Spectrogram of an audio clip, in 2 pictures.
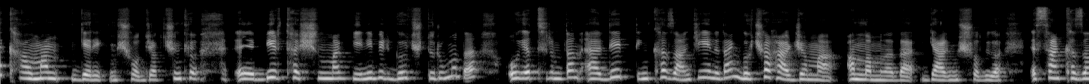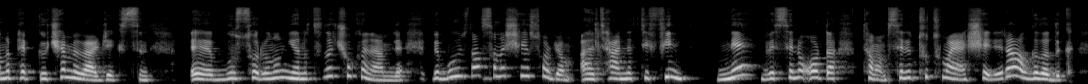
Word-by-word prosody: kalman 275 0 +3
gerekmiş 205 -1 -1
olacak. 210 0 -3
Çünkü, 265 +3 -2 0.4
eee, 250 -1 +6
bir 315 -1 +4
taşınmak 275 -2 +1
yeni 265 +3 +2
bir 300 - -1
göç 280 +3 -2
durumu 295 +7 -2
da 345 +1 -1 0.3
o 265 - +4
yatırımdan 285 +2 +1
elde 260 +3 +1
ettiğin 340 -7 -1
kazancı 275 -4 -1
yeniden 310 +2 +1
göçe 260 +6 +3
harcama 220 - 0
anlamına 205 -5 +1
da 185 -2 -1
gelmiş 200 +1 0
oluyor. 190 -2 -2 0.2
E, 245 - +1
sen 285 +2 +1
kazanıp 280 +1 +1
hep 290 0 -1
göçe 260 +6 0
mi 295 -6 +3
vereceksin? 205 0 0 0.4
Eee, 235 -2 +4
bu 245 +5 -1
sorunun 280 +2 0
yanıtı 260 0 +2
da 385 - -1
çok 390 -1 -6
önemli 200 - -2 0.3
ve 280 -2 0
bu 350 +4 +2
yüzden 390 +1 -1
sana 390 -1 -5
şeyi 390 0 -3
soracağım: 260 - -3
Alternatifin 275 +4 0 0.2
ne 275 - +5 0.2
ve 260 +3 0
seni 305 +4 -1
orada, 305 -3 +1 0.2
tamam, 220 -7 -3
seni 300 0 -2
tutmayan 305 -8 -1
şeyleri 245 - +1
algıladık, 255 - +2
270 Hz, 150 wpm, -20 LUFS, 235-300 Hz, 0.4 s, eee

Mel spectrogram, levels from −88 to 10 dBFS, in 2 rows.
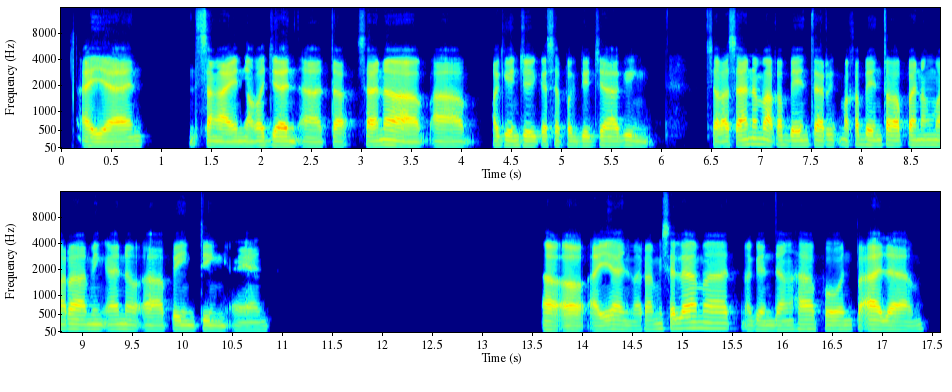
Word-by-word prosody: Ayan, 105 +1 +4 0.6
sang-ayon 110 -1 +3
ako 105 +1 -1
diyan 115 -1 +4
at 100 -1 -1 0.2
sana, 115 +4 +3 0.4
ah, 105 0 -1 0.2
mag-enjoy 115 0 -1
ka 115 - -1
sa - - -6
pag-jo-jogging 110 0 -3 0.6
'tsaka 110 - +1
sana 125 +5 +4
makabenta 125 -3 0
rin 130 - -8
makabenta 125 0 -2
ka 120 - +3
pa 125 - +4
ng 125 0 -6
maraming 120 -1 -2
ano, 120 0 -3
ah, 105 -1 -3
painting, 110 -2 -5
ayan. 95 0 -8 2.8
Oo, 105 0 +2
ayan 115 +1 +1
maraming 115 +5 -6
salamat, 140 +1 0
magandang 110 0 -6
hapon. 115 -1 -4
Paalam. 110 -1 +1
115 Hz, 105 wpm, -26 LUFS, 105-120 Hz, 2.8 s, Ayan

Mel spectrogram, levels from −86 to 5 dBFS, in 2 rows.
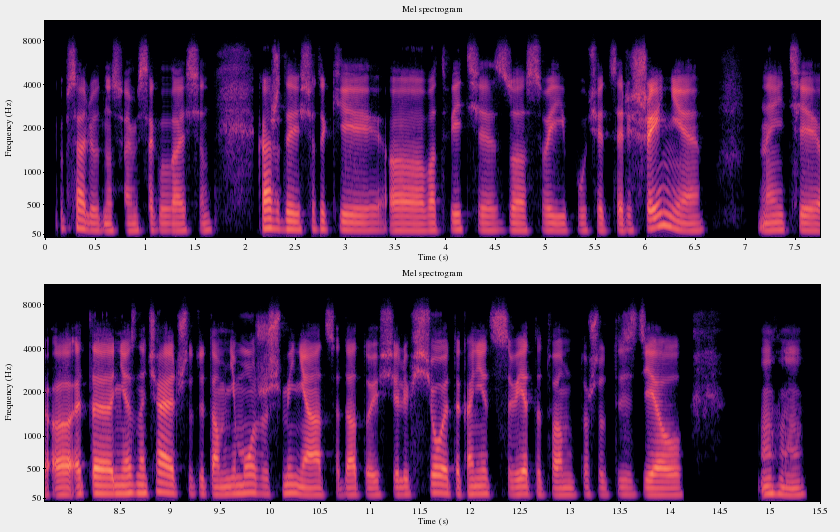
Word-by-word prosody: Абсолютно 115 -6 -2
с 105 - -9
вами 105 0 -4
согласен. 110 0 -3 0.4
Каждый 130 -3 +2
всё-таки, 115 -3 -2
а, 110 0 +1
в 110 - -5
ответе 110 0 -3
за 110 -1 -2
свои, 110 0 -3
получается, 110 0 -5
решения, 115 - +4 0.5
знаете. 110 -1 -1
А 110 +1 +5
это 120 +1 +5
не 125 0 +3
означает, 130 0 +4
что 115 - -7
ты 115 0 -5
там 110 -1 0
не 120 - -1
можешь 125 -3 -1
меняться, 105 -6 +1
да, 105 +2 +1
то 105 0 -5
есть, 105 +1 -4
или 110 +1 -1
всё, 130 +4 +1
это 120 -2 -1
конец 115 0 0
света 110 0 0
т 100 - -25
вам 105 -1 -1
то, 110 +1 -12
что 105 0 -7
ты 110 +1 -12
сделал, 105 -1 +1 0.7
мгм. 110 -3 -3
110 Hz, 150 wpm, -25 LUFS, 105-120 Hz, 0.7 s, А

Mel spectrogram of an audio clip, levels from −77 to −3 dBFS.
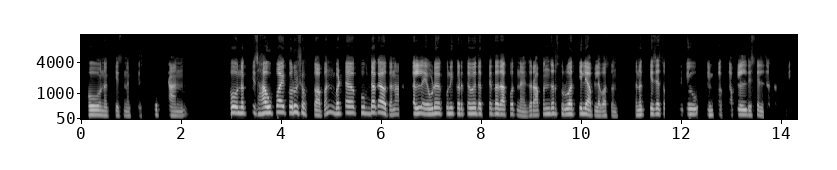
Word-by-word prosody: हो, 140 - +2 0.2
नक्कीच, 125 0 -8
नक्कीच. 115 0 -15 0.2
खूप 145 -1 -10 0.2
छान! 120 -1 0 1.1
हो, 200 -1 +3
नक्कीच 190 -1 -3
हा 180 +3 +6
उपाय 215 +2 +4
करू 210 +2 +2
शकतो 175 -6 -5
आपण, 190 - -2
बट 180 +3 -1
अ, 200 -1 +5
खूपदा 195 +1 +2
काय 200 - +8
होतं 145 -5 +1
ना, 155 - -4
आजकाल 180 +1 +5
एवढं 170 +3 +2
कुणी 180 0 -3
कर्तव्य 175 +1 0
दक्षता 170 +1 -1
दाखवत 155 0 +1
नाही. 115 -1 -4
जर 135 +1 -2
आपण 165 +4 -6
जर 180 -1 -1
सुरुवात 165 0 +2
केली 170 -1 +4
आपल्यापासून, 120 -2 -5
तर 135 +4 -15
नक्कीच 160 +3 -3
याचा 165 0 -1
पॉझिटिव्ह 160 +1 -6 0.2
इम्पॅक्ट 140 +2 -8
आपल्याला 145 -1 +2
दिसेल, 130 - -5
जसं - - -14
तुम्ही - - -20
165 Hz, 170 wpm, -26 LUFS, 145-185 Hz, 1.1 s, काय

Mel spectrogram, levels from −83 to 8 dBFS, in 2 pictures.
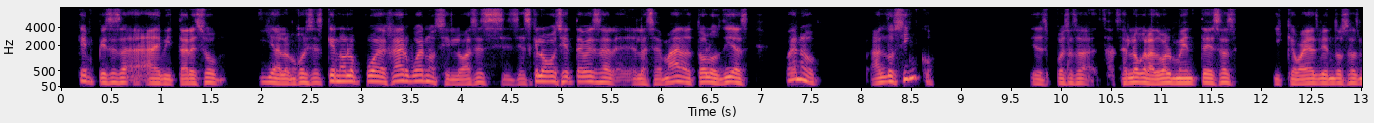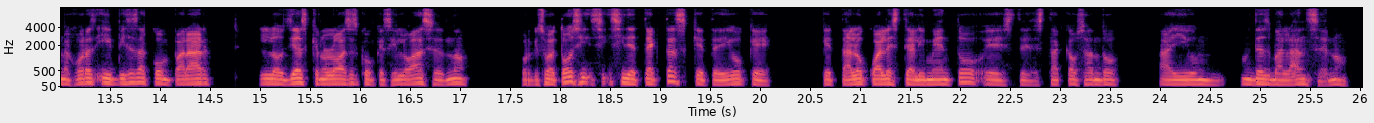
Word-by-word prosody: que 175 - -2
empieces 135 -3 -1
a 140 - -1
a 125 - +5
evitar 120 0 +1
eso. 135 - +1 0.3
Y 140 0 -2
a 125 - +2
lo 120 - +1
mejor 130 +3 0
si - - -3
dices: 135 - -2
"Es - - -32
que 180 - +2
no 170 0 +2
lo 165 -5 +2
puedo 170 0 +2
dejar", 165 +5 +1
bueno, 170 -2 -1
si 115 - -3
lo 110 +1 -2
haces, 130 +4 -2
si 110 -2 0
si 115 +4 -8
es 115 0 0
que - - 0
lo 165 - +4
hago 160 -1 0
7 155 +1 -1
veces 155 -2 +1
en 135 -3 0
en 100 +5 -9
la 120 - -1
semana, 130 +9 +1
o 130 - -1
todos 145 0 +1
los 125 -3 +3
días, 140 -4 +2 0.3
bueno, 200 - 0 0.5
hazlo 145 +7 +1
5. 255 +3 0 0.9
Y 120 - -8
después, 125 +3 -5
o - - -1
sea, 125 0 -1
hacer - - -15
hacerlo 130 +3 +1
gradualmente 130 +1 +4
esas 130 +1 +1 0.3
y 115 -3 -9
que 115 - -5
vayas 120 +2 +3
viendo 125 0 +2
esas 120 +1 -2
mejoras, 120 +3 0
y 130 - +1
empieces 120 +4 -1
a 135 - 0
comparar 115 +1 +1 0.5
los 120 -2 +1
días 130 +2 +5
que 125 - -7
no 115 - +2
lo 115 0 +3
haces, 115 0 0
con 115 -2 -3
que 105 - -5
sí 105 +1 -2
lo 110 +1 -1
haces, 110 -5 +2
¿no? 120 +1 -1 0.5
Porque 105 -1 -7
sobre 115 +1 +2
todo 145 +3 +2
si 140 0 +2
si 130 0 -2
si 130 - +4
detectas 120 +6 +2
que 110 - -2
te 105 - -5
digo, 110 +3 -1
que 95 -4 -3 0.5
que 110 - -2
tal, 105 +2 +1
o 120 - 0
cual, 115 0 +3
este 115 +1 +2
alimento, 110 +5 +1
este, 100 -2 -4
está 90 +3 -4
causando 105 0 -3 0.4
ahí 105 0 -1
un 100 -2 -1
un 115 -2 0
desbalance, 105 -5 0
¿no? 105 -4 -3
120 Hz, 220 wpm, -24 LUFS, 110-135 Hz, 0.9 s, a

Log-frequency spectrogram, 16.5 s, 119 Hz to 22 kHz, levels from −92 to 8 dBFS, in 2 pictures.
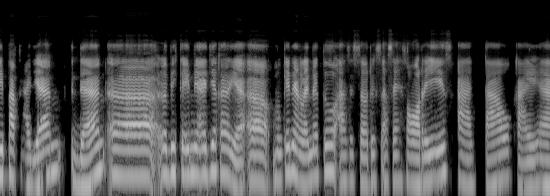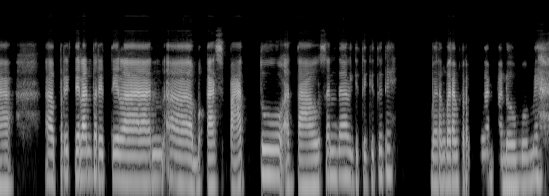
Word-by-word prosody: Dipakaian 195 -2 +2 0.4
dan, 165 +8 +5 0.2
eee, 205 -1 +4 0.2
lebih 215 +1 +1
ke 225 - -1
ini 215 +1 0
aja 215 +2 +1
kali 215 -2 +1
ya, 145 - +5
eee, 180 -1 +4 0.2
mungkin 185 +4 -2
yang 200 - +3
lainnya 185 +4 +1
tuh 230 0 0 0.2
aksesoris-aksesoris 175 +2 -3 0.2
atau 160 0 -3 0.2
kayak, 155 +1 -2 0.7
eee, 185 -1 +3
peritilan-peritilan, 185 -3 +3 0.3
eee, 170 -3 +2
bekas 160 +2 +2
sepatu 180 +4 -1 0.4
atau 155 -1 0 0.2
sendal 195 0 -1
gitu-gitu 180 +1 -9
deh, 215 - -6 0.6
barang-barang 170 0 0
perempuan 180 +1 -7
pada 160 0 -2
umumnya. 170 +3 -5
180 Hz, 110 wpm, -24 LUFS, 165-200 Hz, 0.7 s, dan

